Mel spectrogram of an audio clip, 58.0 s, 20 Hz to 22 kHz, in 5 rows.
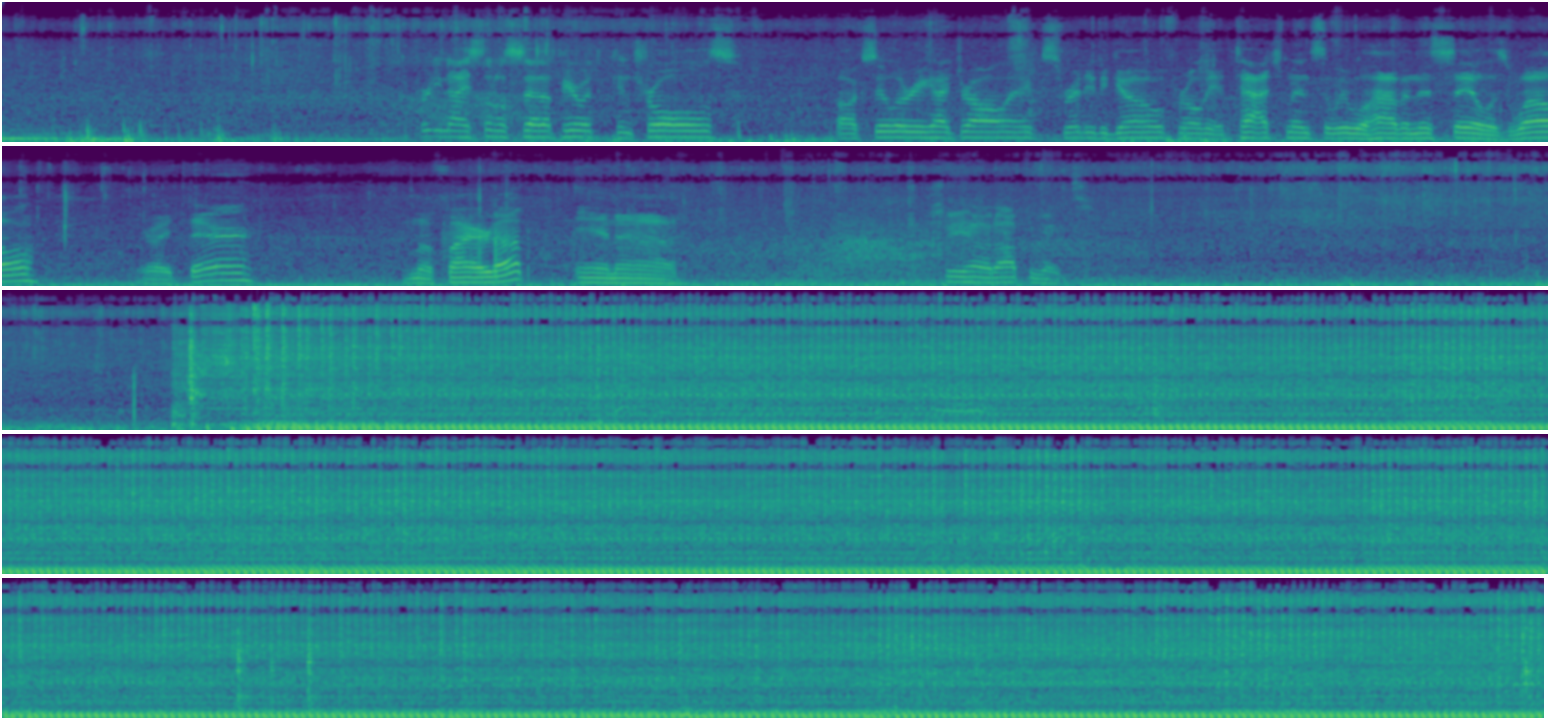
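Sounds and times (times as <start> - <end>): small excavator engine starting: 24.3 - 57.9.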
